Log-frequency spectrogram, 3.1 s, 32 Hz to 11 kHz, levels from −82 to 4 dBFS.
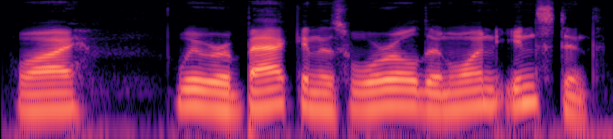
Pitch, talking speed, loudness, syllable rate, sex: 120 Hz, 195 wpm, -19 LUFS, 5.3 syllables/s, male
